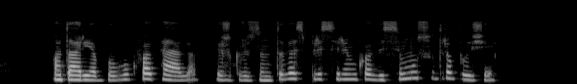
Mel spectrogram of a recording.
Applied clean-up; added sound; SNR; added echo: none; none; none; none.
